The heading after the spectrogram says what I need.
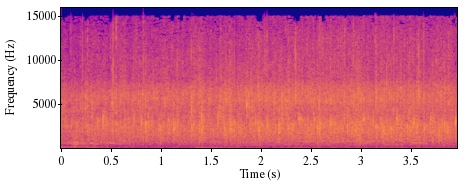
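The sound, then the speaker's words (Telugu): A church audience claps to honor God, producing dense, continuous applause at a steady level for the full four seconds. “ఆ దేవుని మనం ఘనపరుస్తూ చప్పట్లతో ఘనపరుస్తాం”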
